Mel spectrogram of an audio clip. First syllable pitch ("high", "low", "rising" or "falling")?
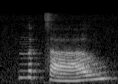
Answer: high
